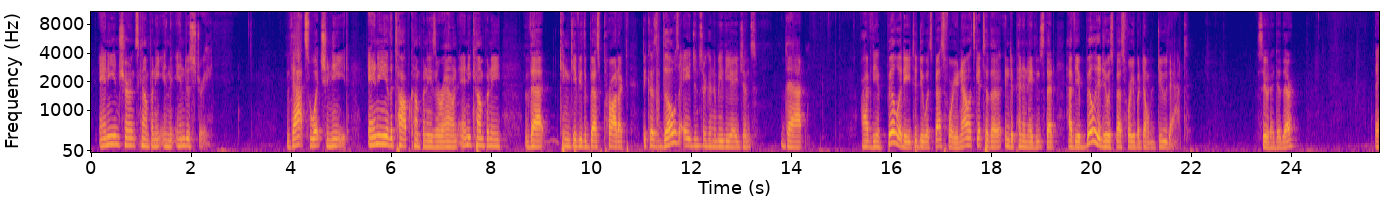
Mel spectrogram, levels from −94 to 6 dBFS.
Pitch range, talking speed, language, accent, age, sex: 130-165 Hz, 165 wpm, English, American, 30-49, male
